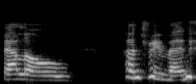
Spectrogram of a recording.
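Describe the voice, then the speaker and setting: A woman's voice: a little high, animated, takes it slowly, fairly bright tone, highs cut off. A woman hosting an interview, speaking English as a with grammar and asking friendly questions. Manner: non-native grammar, friendly prompting questions. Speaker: podcast host. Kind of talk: casual interview chat.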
